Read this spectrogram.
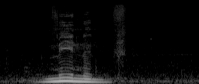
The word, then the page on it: minin: kwamera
